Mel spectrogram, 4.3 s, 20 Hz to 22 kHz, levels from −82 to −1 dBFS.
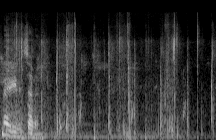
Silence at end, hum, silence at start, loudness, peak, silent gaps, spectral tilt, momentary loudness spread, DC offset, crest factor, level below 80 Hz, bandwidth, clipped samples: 0 s; none; 0 s; -29 LUFS; -4 dBFS; none; -3.5 dB/octave; 16 LU; under 0.1%; 24 dB; -52 dBFS; 15.5 kHz; under 0.1%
